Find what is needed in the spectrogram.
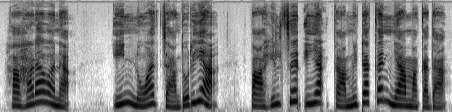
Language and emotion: Santali, surprised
